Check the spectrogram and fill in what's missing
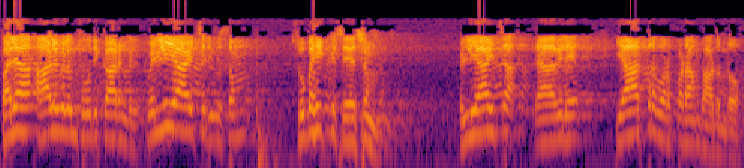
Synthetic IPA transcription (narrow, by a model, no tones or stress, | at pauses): pɐlɐʔaːɭuɣɐɭumt͡ɕo̞ːd̪ikʲːaːɾuɳɖɨʋeɭːijaːɻit͡ɕːɐd̪iʋɐsɐm | subɐɦikʲːɐɕe̞ːʂɐm | ʋeɭːijaːɻit͡ɕːɐ | ɾaːʋile̞ | jaːt̪rɐurɐpːeɽaːmpaːɽuɳɖoː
